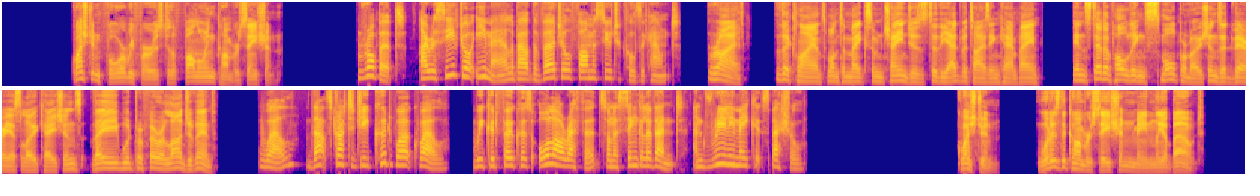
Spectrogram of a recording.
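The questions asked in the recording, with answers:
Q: What is the conversation mainly about?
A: Changes to a client's advertising campaign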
